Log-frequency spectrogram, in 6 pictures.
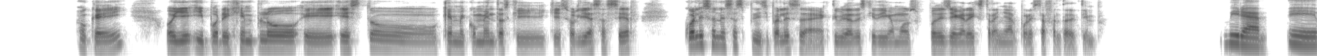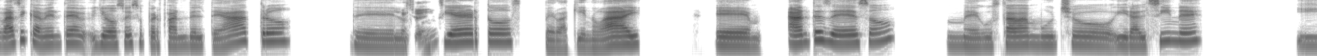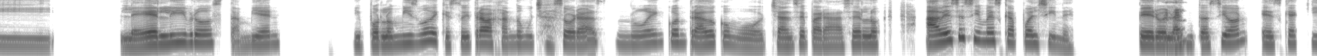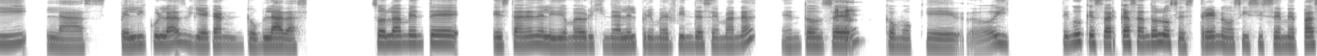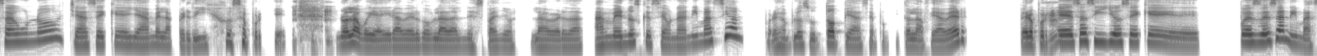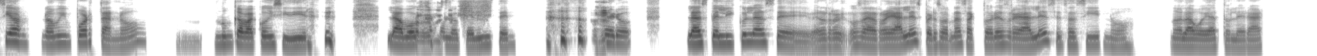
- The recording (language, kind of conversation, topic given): Spanish, advice, ¿Cómo puedo encontrar tiempo para mis pasatiempos entre mis responsabilidades diarias?
- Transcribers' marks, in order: laughing while speaking: "muchas"; laughing while speaking: "o sea, porque"; laugh; chuckle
